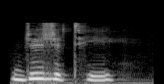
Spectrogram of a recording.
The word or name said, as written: digiti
